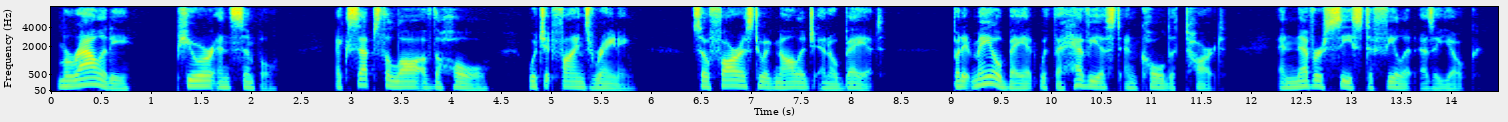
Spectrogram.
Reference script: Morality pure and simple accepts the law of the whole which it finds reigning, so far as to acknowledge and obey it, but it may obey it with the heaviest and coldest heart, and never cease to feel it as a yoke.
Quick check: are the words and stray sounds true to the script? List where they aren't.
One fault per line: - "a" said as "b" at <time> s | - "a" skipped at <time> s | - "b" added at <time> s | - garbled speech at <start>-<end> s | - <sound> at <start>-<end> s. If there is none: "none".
- dropout at 11.2-11.3 s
